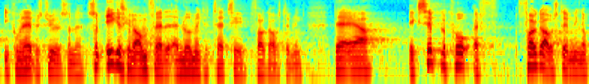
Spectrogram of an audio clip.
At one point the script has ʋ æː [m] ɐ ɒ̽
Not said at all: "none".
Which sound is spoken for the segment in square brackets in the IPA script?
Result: none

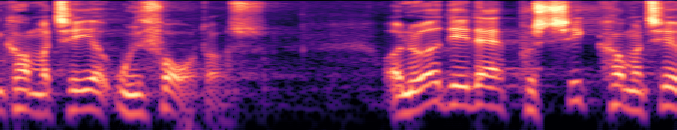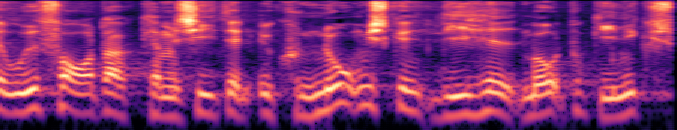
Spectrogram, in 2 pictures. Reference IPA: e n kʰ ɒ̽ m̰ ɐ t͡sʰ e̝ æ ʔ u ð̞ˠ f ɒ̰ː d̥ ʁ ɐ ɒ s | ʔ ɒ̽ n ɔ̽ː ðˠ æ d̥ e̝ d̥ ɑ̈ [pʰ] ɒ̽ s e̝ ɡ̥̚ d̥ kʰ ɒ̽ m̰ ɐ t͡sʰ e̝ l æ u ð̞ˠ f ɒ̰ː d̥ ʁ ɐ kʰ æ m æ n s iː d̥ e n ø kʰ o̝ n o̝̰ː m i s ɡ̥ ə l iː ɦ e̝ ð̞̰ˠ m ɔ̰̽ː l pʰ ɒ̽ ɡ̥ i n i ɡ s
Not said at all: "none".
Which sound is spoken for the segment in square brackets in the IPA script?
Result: pʰ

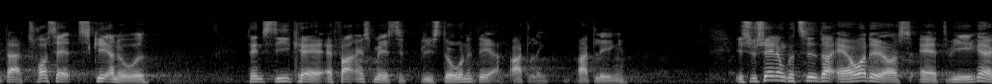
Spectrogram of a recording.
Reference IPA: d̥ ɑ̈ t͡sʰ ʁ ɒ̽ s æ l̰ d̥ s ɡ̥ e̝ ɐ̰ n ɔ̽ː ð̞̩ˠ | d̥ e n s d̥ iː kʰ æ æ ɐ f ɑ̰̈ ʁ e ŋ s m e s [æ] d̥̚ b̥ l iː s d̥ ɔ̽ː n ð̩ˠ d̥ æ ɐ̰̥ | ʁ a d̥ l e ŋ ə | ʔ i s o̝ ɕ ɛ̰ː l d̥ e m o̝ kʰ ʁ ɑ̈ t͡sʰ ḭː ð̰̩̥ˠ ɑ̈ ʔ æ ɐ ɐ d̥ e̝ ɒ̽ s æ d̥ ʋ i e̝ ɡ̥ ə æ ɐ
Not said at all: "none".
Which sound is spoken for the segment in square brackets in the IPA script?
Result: i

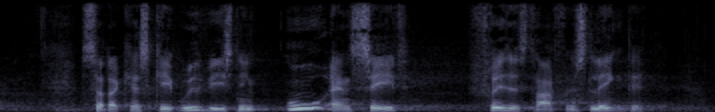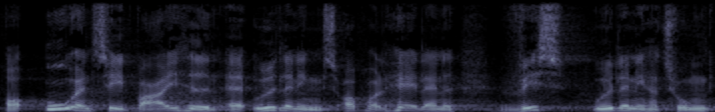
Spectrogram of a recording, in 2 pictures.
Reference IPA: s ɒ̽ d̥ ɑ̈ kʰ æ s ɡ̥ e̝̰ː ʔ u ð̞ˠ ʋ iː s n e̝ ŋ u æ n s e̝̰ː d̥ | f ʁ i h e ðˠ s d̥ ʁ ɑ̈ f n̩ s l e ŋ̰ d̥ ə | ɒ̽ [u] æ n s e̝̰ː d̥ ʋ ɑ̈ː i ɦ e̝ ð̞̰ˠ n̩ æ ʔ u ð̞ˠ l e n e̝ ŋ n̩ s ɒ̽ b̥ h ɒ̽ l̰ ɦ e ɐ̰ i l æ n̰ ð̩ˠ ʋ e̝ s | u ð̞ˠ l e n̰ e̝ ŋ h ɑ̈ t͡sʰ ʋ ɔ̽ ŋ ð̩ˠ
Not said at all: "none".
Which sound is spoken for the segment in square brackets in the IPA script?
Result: u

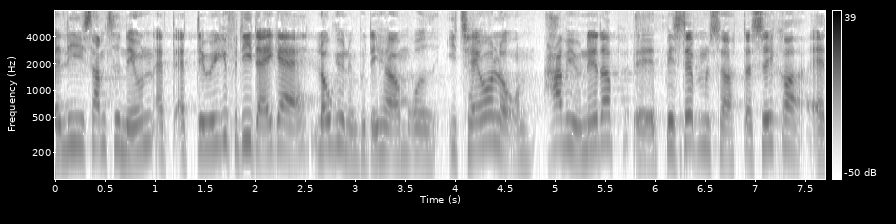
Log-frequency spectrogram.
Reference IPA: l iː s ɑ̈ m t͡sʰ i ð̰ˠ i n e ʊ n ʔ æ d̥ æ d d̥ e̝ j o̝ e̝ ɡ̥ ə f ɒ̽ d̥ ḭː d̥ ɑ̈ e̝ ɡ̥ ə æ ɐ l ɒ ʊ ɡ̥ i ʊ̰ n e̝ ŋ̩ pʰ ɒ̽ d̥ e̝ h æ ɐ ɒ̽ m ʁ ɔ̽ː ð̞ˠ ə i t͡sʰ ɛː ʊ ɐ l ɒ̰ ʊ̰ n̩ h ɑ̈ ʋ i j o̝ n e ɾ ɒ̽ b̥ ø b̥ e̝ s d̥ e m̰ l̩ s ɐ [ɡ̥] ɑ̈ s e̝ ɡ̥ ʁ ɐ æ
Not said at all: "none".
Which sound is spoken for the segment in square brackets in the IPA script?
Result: d̥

